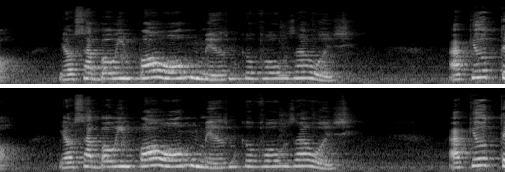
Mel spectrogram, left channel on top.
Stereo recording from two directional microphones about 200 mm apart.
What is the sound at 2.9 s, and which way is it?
Speech, 40° right (ahead or behind).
